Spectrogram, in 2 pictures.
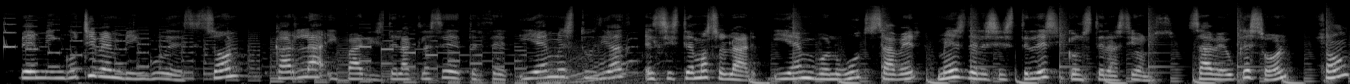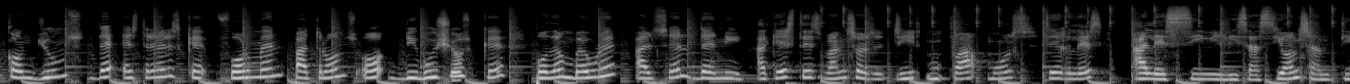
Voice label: RADIO; PUIG CAMPANA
